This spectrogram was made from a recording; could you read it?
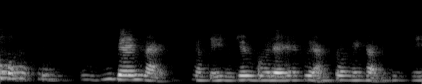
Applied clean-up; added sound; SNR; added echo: neural mask model DeepFilterNet 3.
